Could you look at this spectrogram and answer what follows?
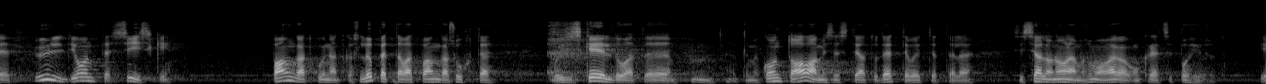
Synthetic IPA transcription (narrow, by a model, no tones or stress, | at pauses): eːt̪ːˑyld̪̥io̞nt̪ːˑe̞sːiːskḭ | pɑŋɡ̥ɑd̪̥kujnɑd̪̥kɑslɤpːˑe̞t̪ːˑɑvɑd̪̥̚pɑŋɡ̥ɑsuht̪e̞ | vɤjsiske̞ːld̪uvɑd̪̥ | yt̪ˑlemeko̞nt̪ːˑo̞ɑvɑmise̞st̪e̞ɑt̪ːˑud̪̥e̞t̪ːe̞vɤt̪ʲˑjɑt̪ʰːˑe̞le | sisseɑlo̞no̞le̞mɑso̞mɑvæɡ̥ɑko̞ŋkrɾe̞ːt̪se̞t̪̚pɤɦjused̪̥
